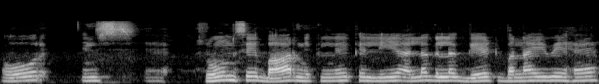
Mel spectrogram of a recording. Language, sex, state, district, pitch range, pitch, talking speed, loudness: Hindi, male, Rajasthan, Bikaner, 160-180 Hz, 170 Hz, 140 wpm, -16 LUFS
